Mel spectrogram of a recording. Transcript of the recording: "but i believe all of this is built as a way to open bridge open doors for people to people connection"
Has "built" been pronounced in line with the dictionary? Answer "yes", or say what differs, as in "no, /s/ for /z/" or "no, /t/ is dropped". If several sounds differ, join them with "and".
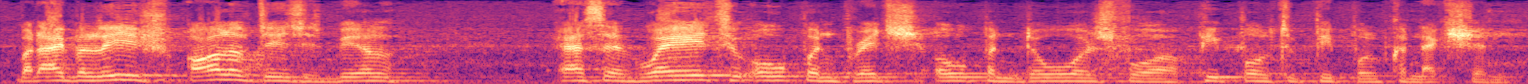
no, /t/ is dropped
